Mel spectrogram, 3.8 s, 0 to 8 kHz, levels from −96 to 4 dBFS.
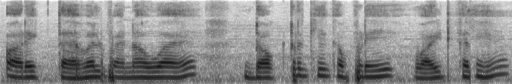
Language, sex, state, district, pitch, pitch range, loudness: Hindi, male, Bihar, West Champaran, 165 Hz, 155-180 Hz, -13 LUFS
